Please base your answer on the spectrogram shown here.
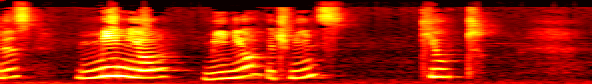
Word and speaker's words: mignon: The pronunciation is mignon.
